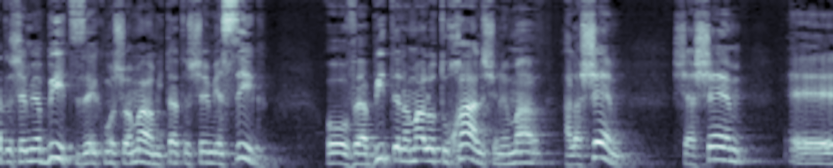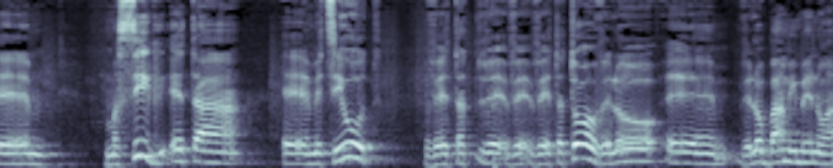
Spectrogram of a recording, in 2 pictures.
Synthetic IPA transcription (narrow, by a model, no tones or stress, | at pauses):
ataʃe̞mjabitzekmo̞ʃuamaʁamitathaʃe̞mjasiɡ | oveabit̪elamalo̞tuχalʃene̞ːmaʁalaʃe̞m | ʃeaʃe̞me | asiɡeta | emet͡siut | vetaveveveːtato̞velo̞evelo̞bamime̞noa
